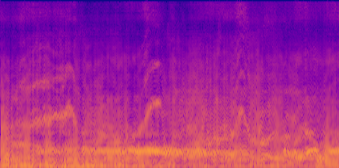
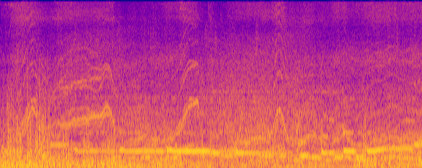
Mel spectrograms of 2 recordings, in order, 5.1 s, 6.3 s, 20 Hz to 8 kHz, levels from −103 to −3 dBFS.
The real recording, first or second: second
